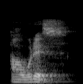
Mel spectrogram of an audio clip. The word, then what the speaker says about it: Aurés: puntualizó aures aures o aures perdón Cómo se pronuncia tu nombre aures verdad a a como bien señaló como bien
